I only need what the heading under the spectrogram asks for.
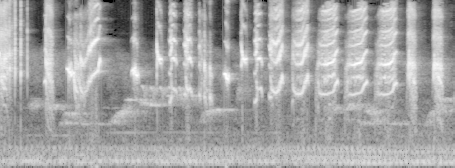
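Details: Long-tailed shrike song packed with imitated phrases (isian), played as a lure for other shrikes. A dense, varied stream of chattering, slurred and squeaky notes runs with barely a pause, some downslurred, some harsh.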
